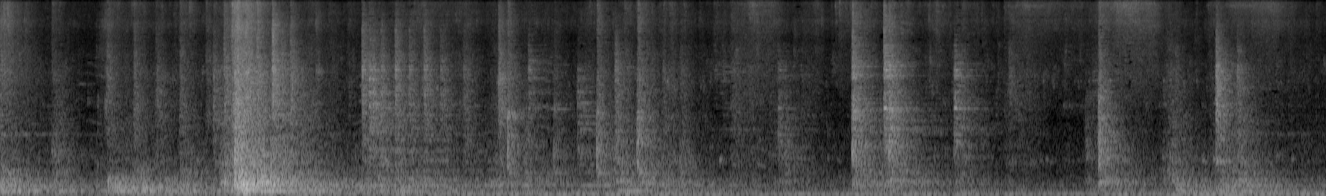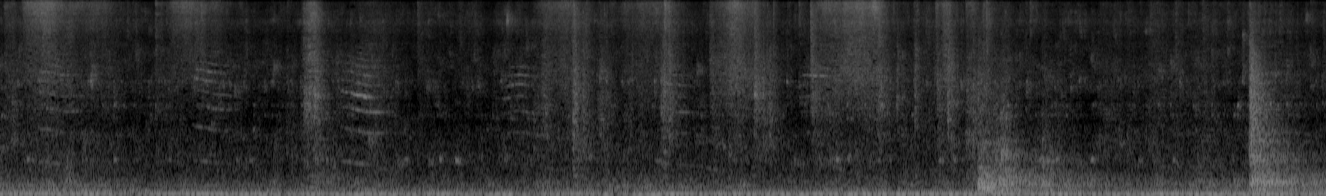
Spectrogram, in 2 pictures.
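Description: Litter and dry cat food being swept out of a stainless steel cat cage with a hand brush into a plastic dustpan: scraping and brushing with scattered knocks, and one loud clank about two and a half seconds in as a part of the cage is lifted.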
